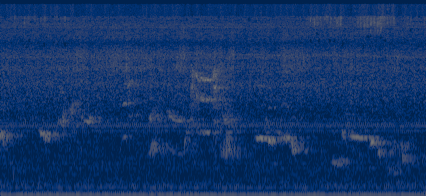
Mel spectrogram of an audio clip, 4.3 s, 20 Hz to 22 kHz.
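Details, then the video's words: A local Australian magpie in Chelsea, Victoria, Australia, sitting at a kitchen window and singing, gives quiet, quick chirps, clicks, whistles and warbles that rise and fall like R2-D2 robot beeps, over a steady low hum. "Australian Magpie makes sounds like “R2-D2”"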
